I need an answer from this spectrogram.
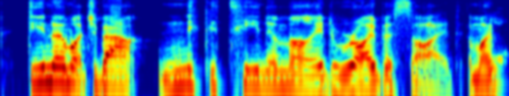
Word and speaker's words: nicotinamide riboside: He's into, do you know much about nicotinamide riboside? Am I pronouncing that right?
